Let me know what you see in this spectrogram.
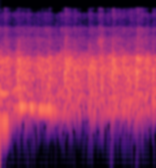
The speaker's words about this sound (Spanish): con estas amigas maravillosas que van a dar otro aplauso para que lo oigáis ahora sí, que no me, que no me lo he inventado, efectivamente.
